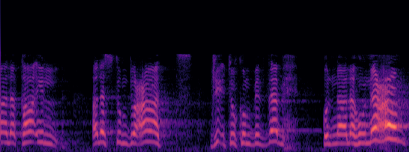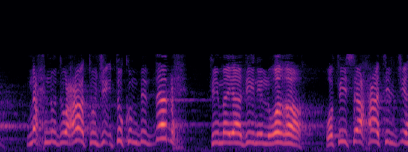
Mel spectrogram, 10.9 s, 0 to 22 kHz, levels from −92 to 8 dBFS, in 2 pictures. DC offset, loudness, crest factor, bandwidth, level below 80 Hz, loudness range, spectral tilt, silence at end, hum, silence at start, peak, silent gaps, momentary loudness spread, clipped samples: under 0.1%; -32 LUFS; 20 dB; 5.2 kHz; -76 dBFS; 9 LU; -6.5 dB/octave; 0 s; none; 0 s; -12 dBFS; none; 18 LU; under 0.1%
